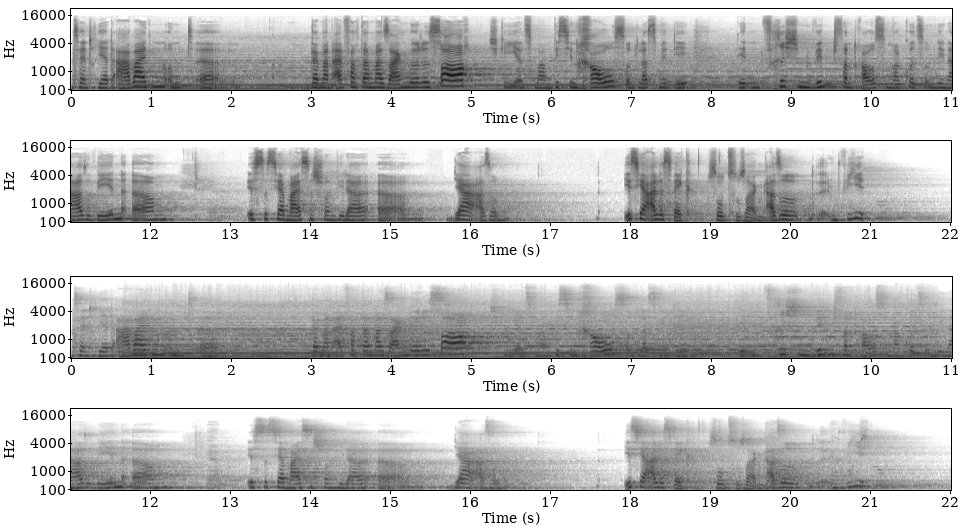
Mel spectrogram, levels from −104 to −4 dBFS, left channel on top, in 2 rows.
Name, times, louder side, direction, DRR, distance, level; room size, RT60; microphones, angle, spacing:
voice 1, 0.0-2.1 2.6-5.0 5.2-7.7 8.3-12.2 13.2-15.4 15.7-16.5 17.9-18.7 19.0-20.9, left 6 dB, 65° left, 14 dB, 0.4 m, -28 dB
sound 1, 0.6-10.9, right 1 dB, 35° right, 0.7 m, -36 dB
voice 2, 7.7-8.1 12.7-12.9 19.7-20.0 20.5-21.3, right 1 dB, 50° right, 0 dB, 1.2 m, -47 dB
22.5 x 11.0 x 2.4 m, 2.6 s
head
